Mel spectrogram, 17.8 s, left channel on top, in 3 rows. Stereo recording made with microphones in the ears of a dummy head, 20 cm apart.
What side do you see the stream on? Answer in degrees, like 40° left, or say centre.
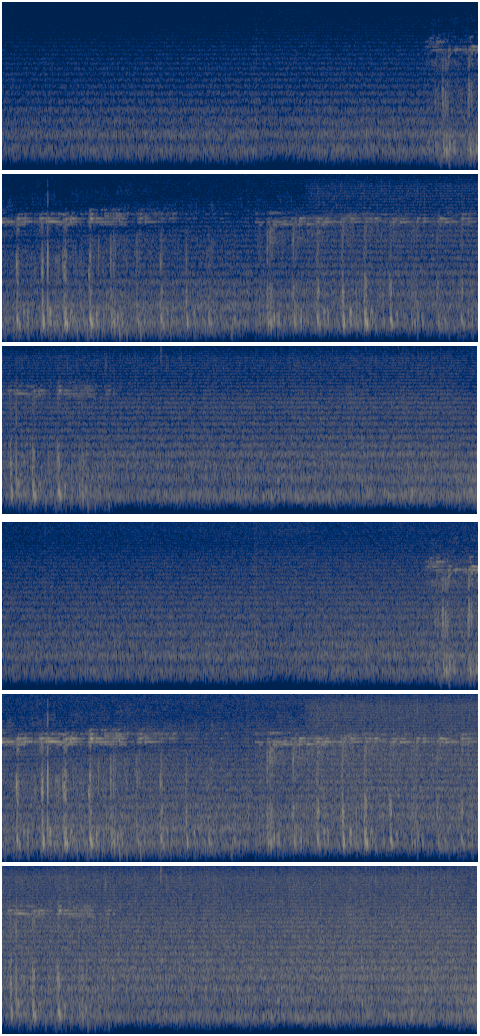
50° right.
